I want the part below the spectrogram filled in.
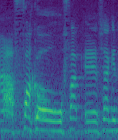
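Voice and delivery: put-on high-pitched British voice. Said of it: "he says, because he's British".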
